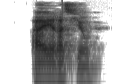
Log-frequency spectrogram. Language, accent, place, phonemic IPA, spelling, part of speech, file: French, France, Lyon, /a.e.ʁa.sjɔ̃/, aération, noun, LL-Q150 (fra)-aération.wav
- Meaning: ventilation; airing out (of a space)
